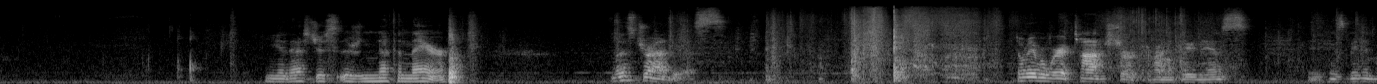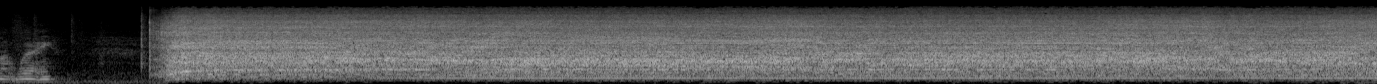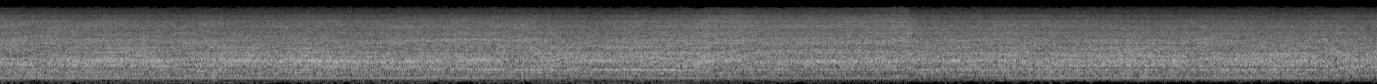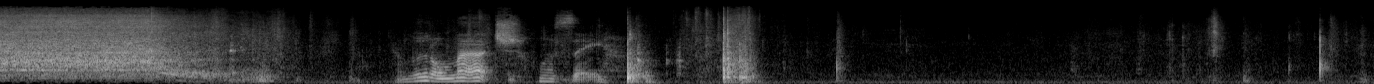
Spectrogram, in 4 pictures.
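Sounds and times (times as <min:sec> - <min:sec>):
hair dryer running: 0:15.2 - 0:44.2.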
